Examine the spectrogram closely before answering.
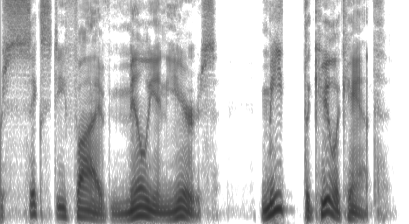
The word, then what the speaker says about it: coelacanth: Meet the coelacanth, pronounced Coelacanth.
